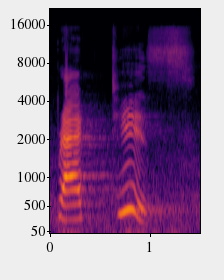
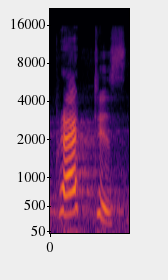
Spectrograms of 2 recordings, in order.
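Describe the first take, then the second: First: "practice" slowly, with the second syllable drawn out and stressed. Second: "practice" with the first syllable stressed; noun stress. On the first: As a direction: stretch and push the end syllable of "practice". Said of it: "second syllable is taking prominence". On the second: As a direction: hit the first syllable of "practice", keep the second short. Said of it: "this means this is noun". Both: Shown as a demonstration.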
